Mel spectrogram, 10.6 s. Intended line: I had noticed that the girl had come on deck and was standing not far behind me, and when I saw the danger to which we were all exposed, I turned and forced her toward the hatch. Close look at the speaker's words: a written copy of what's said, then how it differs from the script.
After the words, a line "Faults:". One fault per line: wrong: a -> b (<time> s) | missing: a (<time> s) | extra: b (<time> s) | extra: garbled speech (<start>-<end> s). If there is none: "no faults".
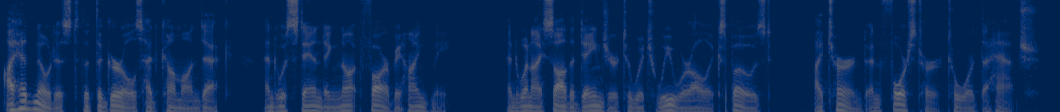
I had noticed that the girls had come on deck and was standing not far behind me, and when I saw the danger to which we were all exposed, I turned and forced her toward the hatch.
Faults:
wrong: girl -> girls (1.0 s)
